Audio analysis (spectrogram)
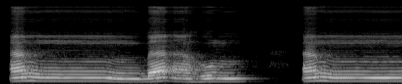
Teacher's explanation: mengganti nun sukun dengan mim sukun dan disertai gunnah 2 sampai 3 harokat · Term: iqlab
